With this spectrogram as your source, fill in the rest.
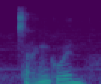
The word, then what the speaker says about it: sanguine: the first word here sanguine like penguin but with sand yep pretty much that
